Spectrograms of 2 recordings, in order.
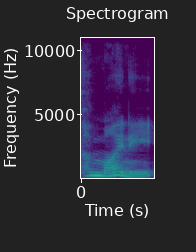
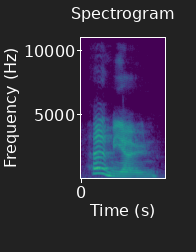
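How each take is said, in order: First: The name is said the usual spoken way. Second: The name is sounded out as it is written. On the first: Someone who knew the name corrected it. The speaker calls it right. "it's Hermione" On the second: The speaker had only ever read the name. The speaker calls it wrong. "I've never heard the name Hermione"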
